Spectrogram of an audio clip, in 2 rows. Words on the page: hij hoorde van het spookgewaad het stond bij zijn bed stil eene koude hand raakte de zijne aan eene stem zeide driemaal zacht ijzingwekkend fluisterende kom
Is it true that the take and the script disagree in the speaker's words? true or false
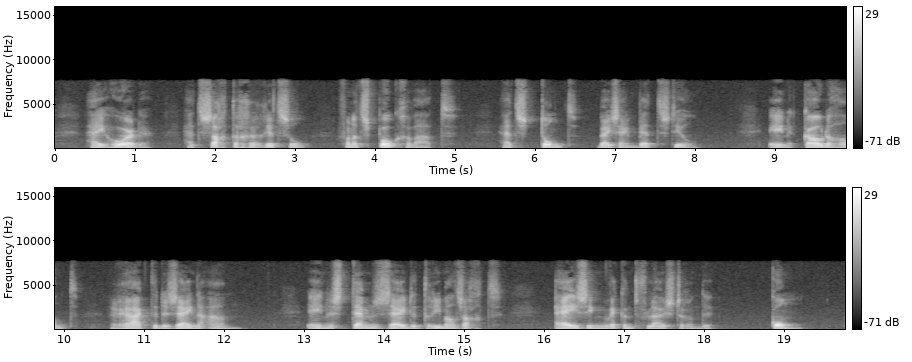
true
